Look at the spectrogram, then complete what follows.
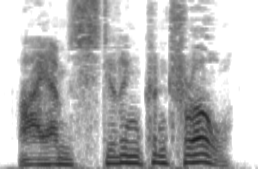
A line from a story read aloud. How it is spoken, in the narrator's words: said Kel through gritted teeth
